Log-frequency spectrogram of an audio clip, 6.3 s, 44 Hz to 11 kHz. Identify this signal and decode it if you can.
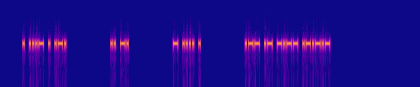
Morse code, heard as a keyed tone, about 50 wpm, 700 Hz. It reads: EVER IN THE WAY.
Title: 4x Word-Spacing - Sentences from Top 400 Words - 50wpm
